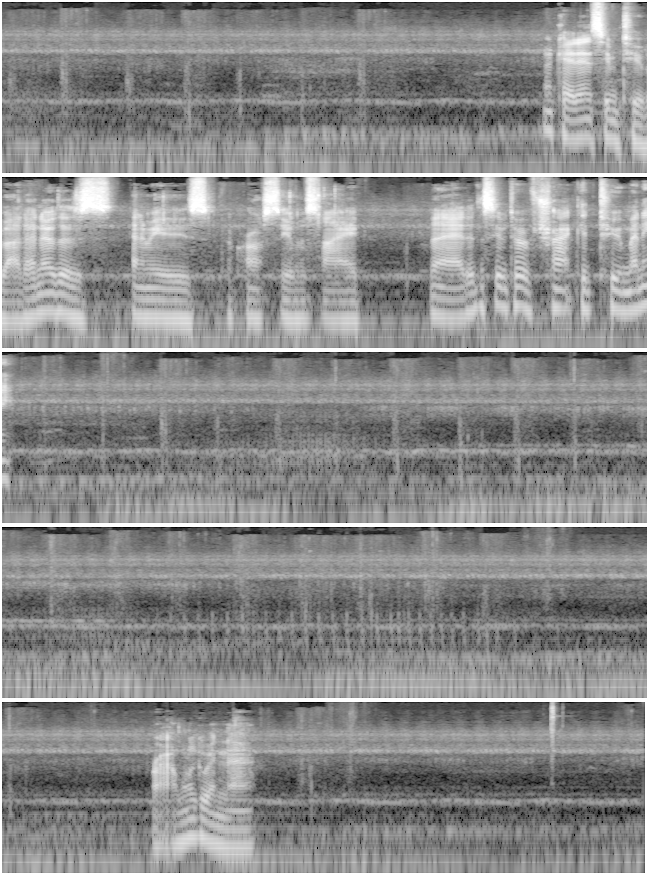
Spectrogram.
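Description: Footsteps tread steadily on the ground.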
